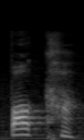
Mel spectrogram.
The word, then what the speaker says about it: 버카: 여러분 혹시 버카라는 말 아십니까? 버카. 조금 세게 발음하면 뻐카.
